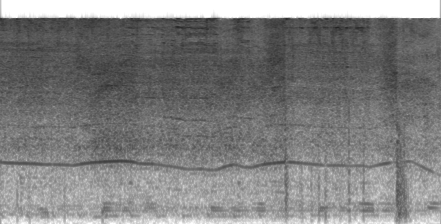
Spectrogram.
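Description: Angle grinder with an abrasive disc running at speed against stainless steel square tubing: a steady high whine over a hiss of grinding. Near the end there is a sharp knock and the whine begins to drop as the grinder spins down.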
